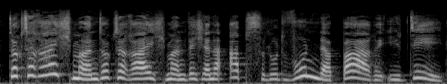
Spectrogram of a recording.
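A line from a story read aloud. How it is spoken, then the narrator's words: Calling across a foyer. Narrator (German): rief Frau von Plitzewitz ebentreu durch das Foyer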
